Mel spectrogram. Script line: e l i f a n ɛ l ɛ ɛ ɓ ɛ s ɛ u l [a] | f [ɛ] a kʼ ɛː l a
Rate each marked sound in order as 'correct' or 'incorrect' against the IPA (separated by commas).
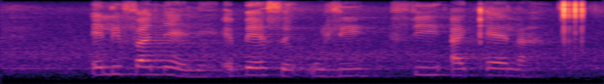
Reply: incorrect, incorrect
